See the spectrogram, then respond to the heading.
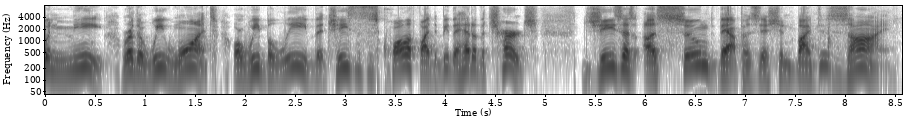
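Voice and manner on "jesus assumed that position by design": usual speaking voice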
